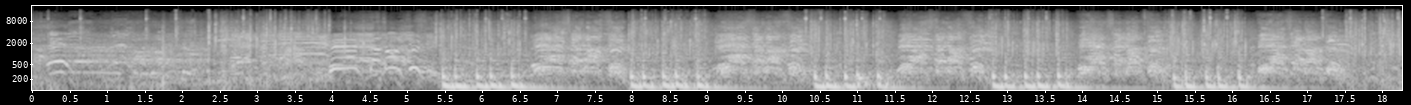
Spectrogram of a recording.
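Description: Football supporters chanting together in the stand, shouting at first, then from about five seconds in settling into a rhythmic chant whose low sung note comes back roughly every two and a half seconds, with hand-clapping.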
